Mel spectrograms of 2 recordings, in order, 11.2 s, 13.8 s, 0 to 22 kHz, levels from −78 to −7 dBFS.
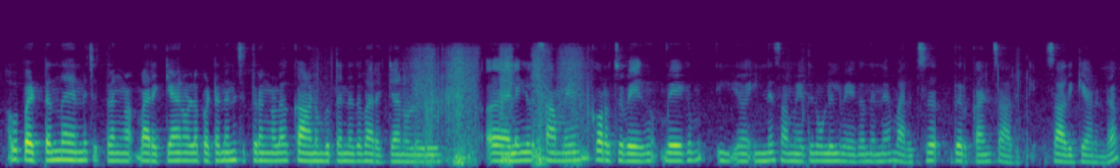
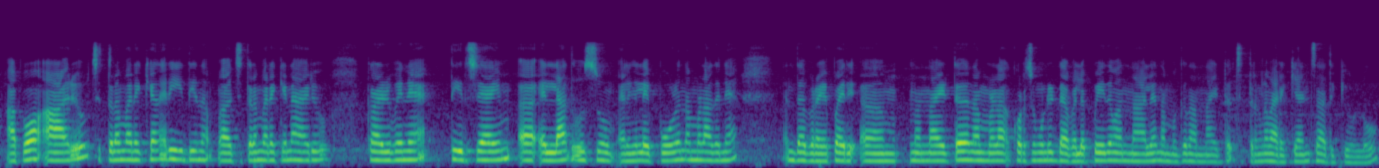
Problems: low volume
